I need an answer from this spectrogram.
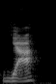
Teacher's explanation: Now I know there's 2 L's when you spell it out, but it's pronounced like a ya.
